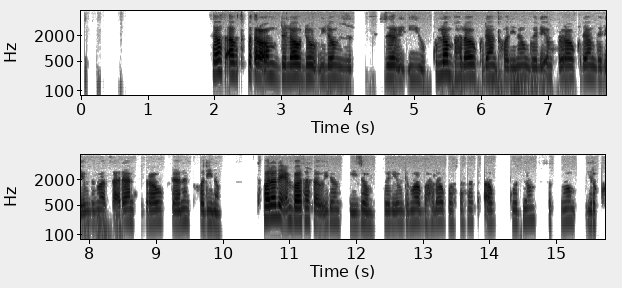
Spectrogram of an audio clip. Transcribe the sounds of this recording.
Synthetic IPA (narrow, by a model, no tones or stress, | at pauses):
sɐβat̪aβt̪ʰɐ̥fɐt̪ʼɾa̰ʔomd̪ɨlawid̪ɐwʔilo̞m | zɐɾiʔɨjːukʰulːo̞mbahlawikʰɨd̪ant̪ʰɐ̥xɐd̪ino̞mɡɐliʔomħɨβɾawikʰɨd̪anɡɐliʔomd̪ɨmːat͡sʼa̰ʕd̪anħɨβɾawikʰɨd̪anɨnt̪ʰɐ̥xɐd̪ino̞m | ɨt̪ʰːɐ̥fɐlalɐjʕɨmbat̪ʰat̪aβʔḭd̪o̞mszo̞mɡ̥ɐliʔo̞md̪ɨmːabaɦlawibosat̪ʰat̪ʔa̰βɡ̥o̞d̪no̞mt̪ʰɐ̥sɐkʰːimo̞mjɪɾɨkʰːɐβu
